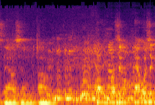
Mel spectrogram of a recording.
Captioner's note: scattered chuckles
